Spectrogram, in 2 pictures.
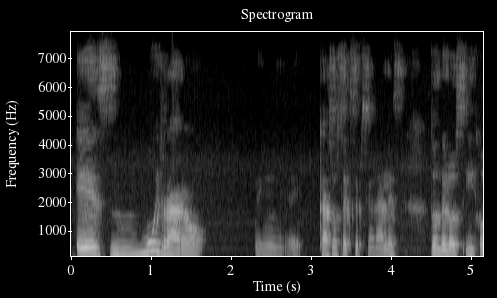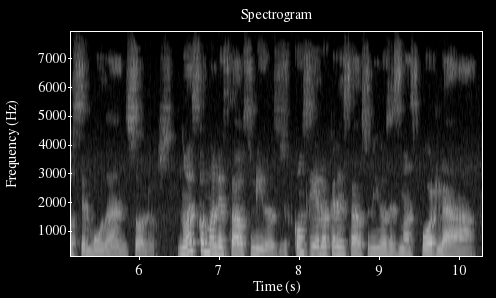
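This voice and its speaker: A woman's voice: mid-range voice, moderate pace, muffled recording. A woman in her twenties from the Dominican Republic, speaking Dominican Spanish and answering interview questions in a cheerful, chatty way that breaks into laughs. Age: 20s. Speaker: interview guest.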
